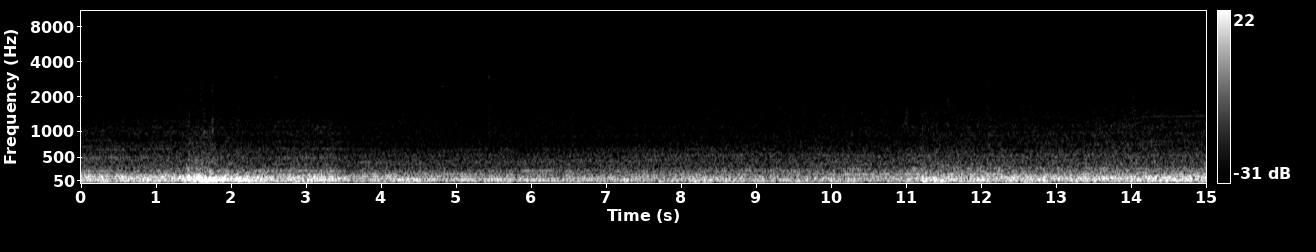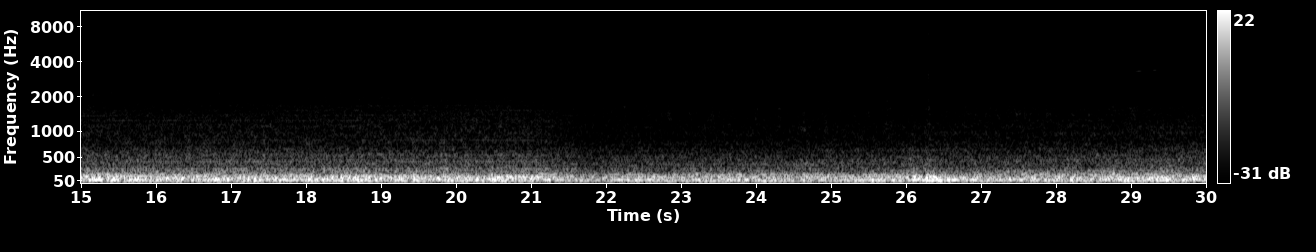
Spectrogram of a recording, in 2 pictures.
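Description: Steady low rumble of a vehicle driving on a paved road, heard from inside the cabin: engine and tyre noise.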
